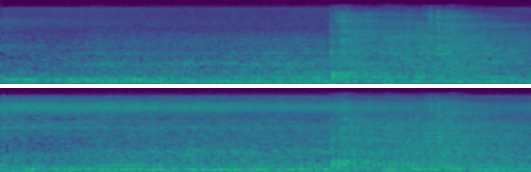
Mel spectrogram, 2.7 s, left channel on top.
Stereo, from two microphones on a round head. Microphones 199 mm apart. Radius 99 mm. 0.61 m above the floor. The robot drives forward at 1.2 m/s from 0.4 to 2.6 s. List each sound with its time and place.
1.6 s crumpling: 15° left (ahead or behind), 4.5 m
